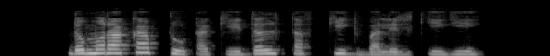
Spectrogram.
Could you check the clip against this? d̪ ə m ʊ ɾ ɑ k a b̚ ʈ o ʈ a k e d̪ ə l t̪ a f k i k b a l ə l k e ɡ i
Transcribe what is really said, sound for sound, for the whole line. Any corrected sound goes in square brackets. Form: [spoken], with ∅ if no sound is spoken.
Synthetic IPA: d̪ ə m ʊ ɾ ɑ k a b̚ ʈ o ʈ a k e d̪ ə l t̪ a f k i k b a l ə l k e ɡ i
